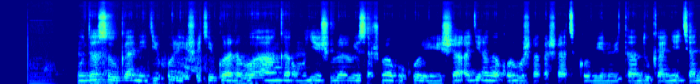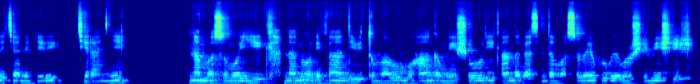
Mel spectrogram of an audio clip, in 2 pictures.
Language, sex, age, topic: Kinyarwanda, male, 18-24, education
